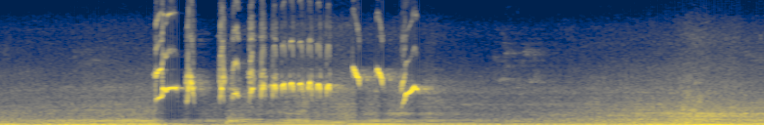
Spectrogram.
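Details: In the morning, an orange-headed thrush gives a fast medley of high, chattering notes and clear upslurred whistles, used to stimulate breeding condition. It ends with fainter rising whistles over a low background rumble.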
